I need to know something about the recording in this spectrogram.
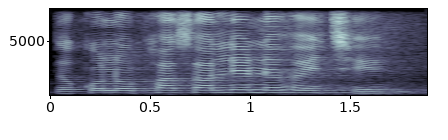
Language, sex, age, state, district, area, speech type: Maithili, female, 60+, Bihar, Madhubani, rural, spontaneous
